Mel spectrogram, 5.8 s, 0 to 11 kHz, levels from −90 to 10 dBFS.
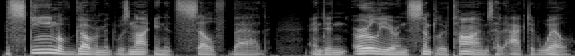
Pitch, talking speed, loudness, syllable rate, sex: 125 Hz, 190 wpm, -20 LUFS, 4.9 syllables/s, male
